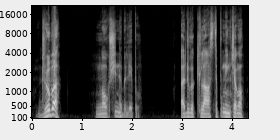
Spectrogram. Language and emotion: Manipuri, angry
